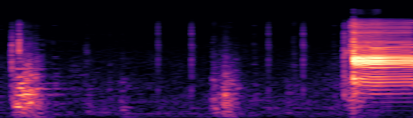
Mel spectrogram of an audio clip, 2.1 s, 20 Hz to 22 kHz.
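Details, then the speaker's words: 2010-on Dodge Caravan door lock actuator, triggered by remote: a few soft clicks then harsh high-pitched buzzing grind of about a third of a second; owner suspects actuator motor stuck inside, not confirmed. "You can actually hear it inside of there grinding. I will try to fabricate a. I have a feeling that the motor in there might be stuck somehow,"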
